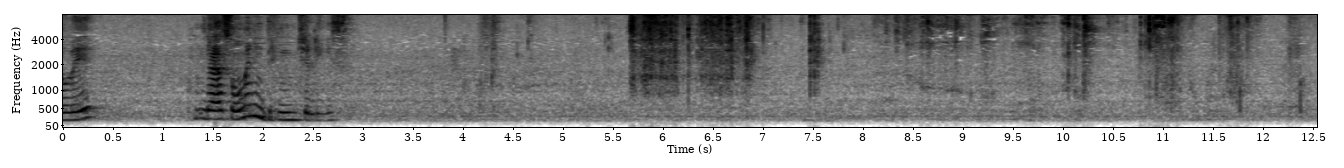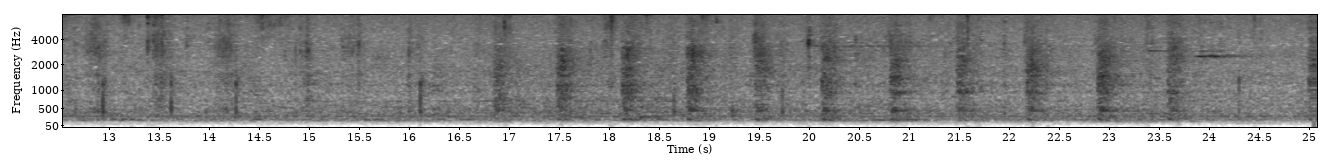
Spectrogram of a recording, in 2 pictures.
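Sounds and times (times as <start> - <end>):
crunching crisp food: 5.5 - 16.3.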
